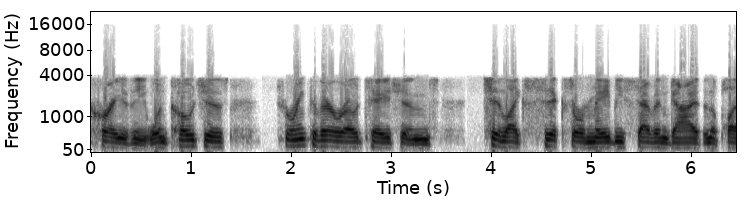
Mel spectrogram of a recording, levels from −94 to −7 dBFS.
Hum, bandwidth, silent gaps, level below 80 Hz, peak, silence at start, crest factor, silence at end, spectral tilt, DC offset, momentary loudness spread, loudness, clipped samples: none; 7.2 kHz; none; -54 dBFS; -4 dBFS; 0 s; 12 dB; 0 s; -8 dB/octave; under 0.1%; 5 LU; -16 LUFS; under 0.1%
